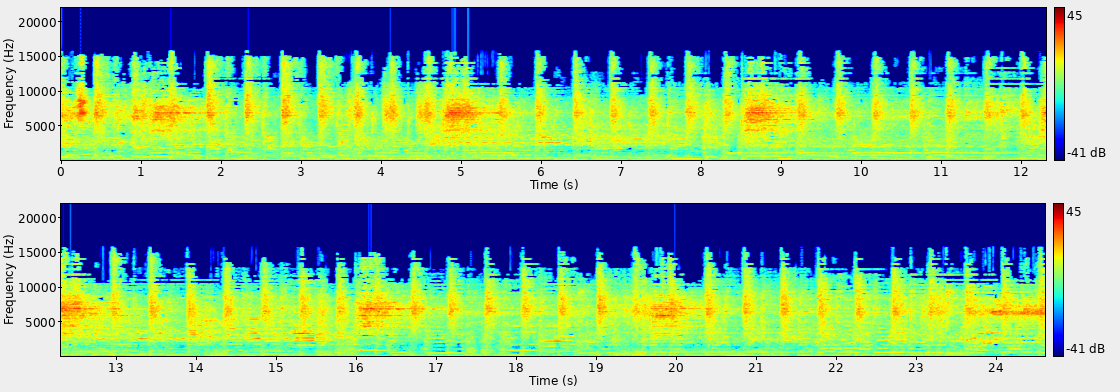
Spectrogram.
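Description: Live blues-rock band playing an instrumental passage: electric guitar to the fore with bending notes, over bass and drums with steady cymbal strokes.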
